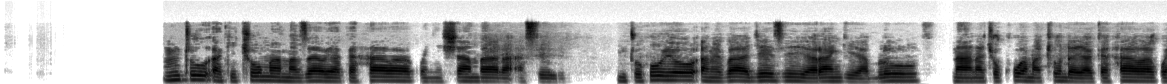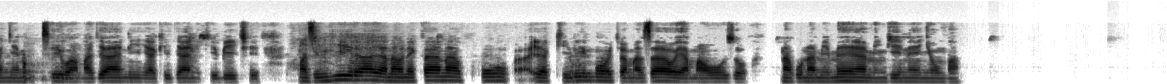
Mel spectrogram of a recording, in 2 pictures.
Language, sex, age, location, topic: Swahili, male, 18-24, Dar es Salaam, agriculture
